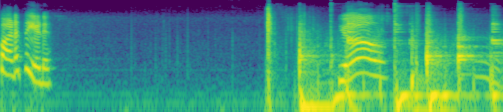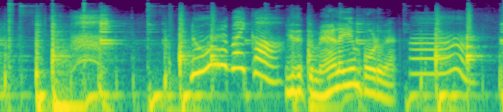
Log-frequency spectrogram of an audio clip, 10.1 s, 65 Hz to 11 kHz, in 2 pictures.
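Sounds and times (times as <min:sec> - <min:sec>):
quiet film soundtrack: 0:00.1 - 0:10.0.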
